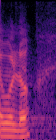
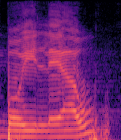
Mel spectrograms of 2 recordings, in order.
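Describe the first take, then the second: First: The name is said with its real pronunciation. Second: The name is read out letter by letter. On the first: This is how the name is actually pronounced. "pero se pronuncia Boileau" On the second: This is how the name is written. "se escribe Boileau"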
